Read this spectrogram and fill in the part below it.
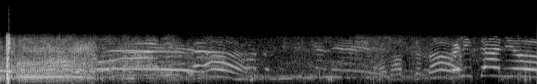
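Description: A racing car, the second of two, speeds over snow, its engine revving hard and falling away in repeated pitch sweeps as it shifts and passes, loud at first, then fading and returning.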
